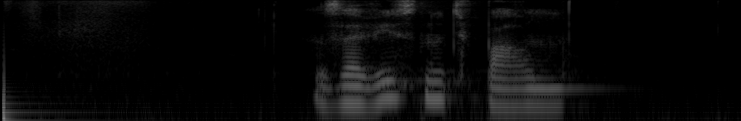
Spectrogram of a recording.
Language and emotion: Russian, neutral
